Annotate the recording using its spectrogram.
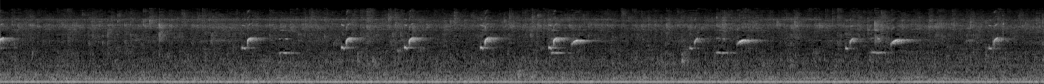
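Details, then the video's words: Common coqui frogs in San Juan, Puerto Rico give repeated two-note 'co-qui' calls, a short note then a rising whistle, over a low hum. "Coqui Sounds at Beginning and End 1 of 4"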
